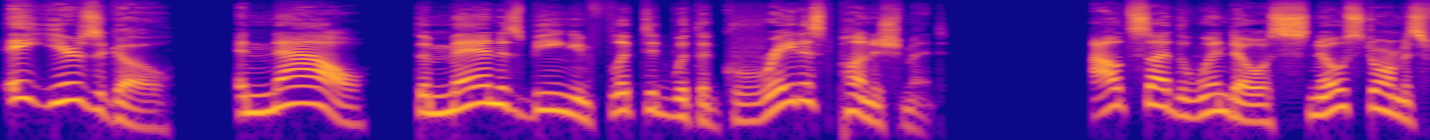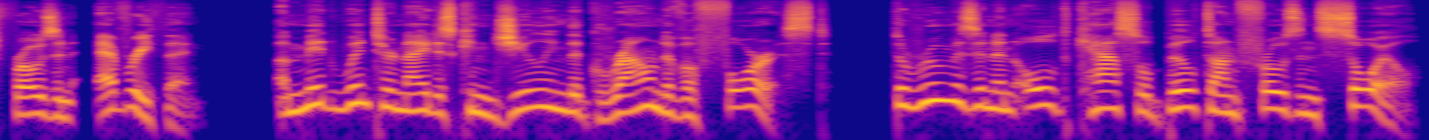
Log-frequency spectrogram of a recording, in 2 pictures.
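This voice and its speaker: A man narrating a novel as a dramatic audio reading, solemn and theatrical, with measured phrasing. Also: sits high, very animated, dry recording, studio quality.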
